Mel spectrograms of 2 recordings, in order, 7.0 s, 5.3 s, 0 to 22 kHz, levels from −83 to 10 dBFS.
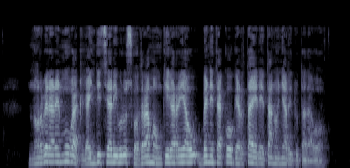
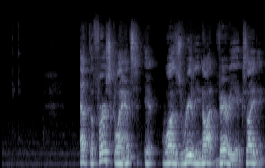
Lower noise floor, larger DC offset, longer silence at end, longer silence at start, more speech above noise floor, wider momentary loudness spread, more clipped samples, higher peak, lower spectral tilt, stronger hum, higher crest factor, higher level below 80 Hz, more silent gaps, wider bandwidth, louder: about the same, -64 dBFS vs -63 dBFS; neither; first, 0.55 s vs 0.05 s; second, 0.55 s vs 1.6 s; about the same, 42 dB vs 43 dB; first, 12 LU vs 9 LU; neither; about the same, -4 dBFS vs -4 dBFS; second, -3.5 dB/octave vs -6 dB/octave; neither; about the same, 18 dB vs 16 dB; second, -62 dBFS vs -56 dBFS; neither; about the same, 12 kHz vs 12.5 kHz; about the same, -21 LUFS vs -21 LUFS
